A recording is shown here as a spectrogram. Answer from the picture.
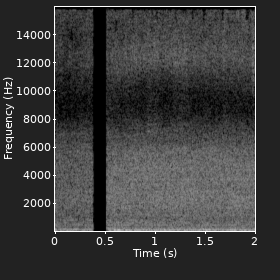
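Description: Steady mechanical hum and hiss of background machinery, with a faint steady tone over a low rumble. The sound drops out completely for a split second about half a second in, where the recording was cut.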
